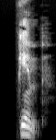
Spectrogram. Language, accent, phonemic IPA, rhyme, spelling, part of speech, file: English, Australia, /ɡɪmp/, -ɪmp, gimp, noun / verb, En-au-gimp.ogg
